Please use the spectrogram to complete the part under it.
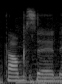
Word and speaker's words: Thompson: And yes, I'm sure to pronounce the H, although I probably shouldn't. But I've had my name spelled incorrectly before. – Really? T-O-M? – Yeah, actually. – Wow. – S-O-N. And yeah, when it first happened, I was like, oh yeah, Thompson is spelled like that sometimes. So I'm sure to pronounce the H and the P.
